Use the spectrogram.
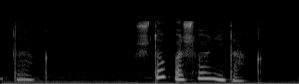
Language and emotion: Russian, neutral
